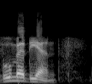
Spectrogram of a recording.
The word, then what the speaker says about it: Boumediene: Boumediene.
